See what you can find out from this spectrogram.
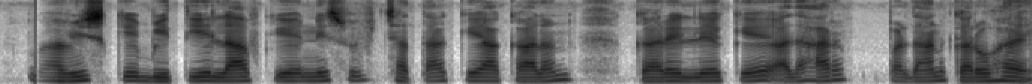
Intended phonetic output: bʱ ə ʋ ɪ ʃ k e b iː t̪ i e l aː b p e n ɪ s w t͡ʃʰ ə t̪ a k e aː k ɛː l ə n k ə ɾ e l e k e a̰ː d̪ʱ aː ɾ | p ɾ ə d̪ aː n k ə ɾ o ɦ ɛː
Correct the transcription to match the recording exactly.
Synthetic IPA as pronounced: bʱ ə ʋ ɪ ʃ k e b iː t̪ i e l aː b k e n ɪ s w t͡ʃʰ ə t̪ a k e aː k aː l ə n k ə ɾ e l e k e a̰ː d̪ʱ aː ɾ | p ɾ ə d̪ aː n k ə ɾ o ɦ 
